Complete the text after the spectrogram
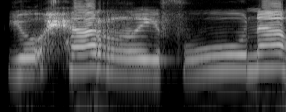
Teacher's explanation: ہو میں وہ الٹی پیش آ گئی، ایک الف کے برابر لمبا کریں گے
